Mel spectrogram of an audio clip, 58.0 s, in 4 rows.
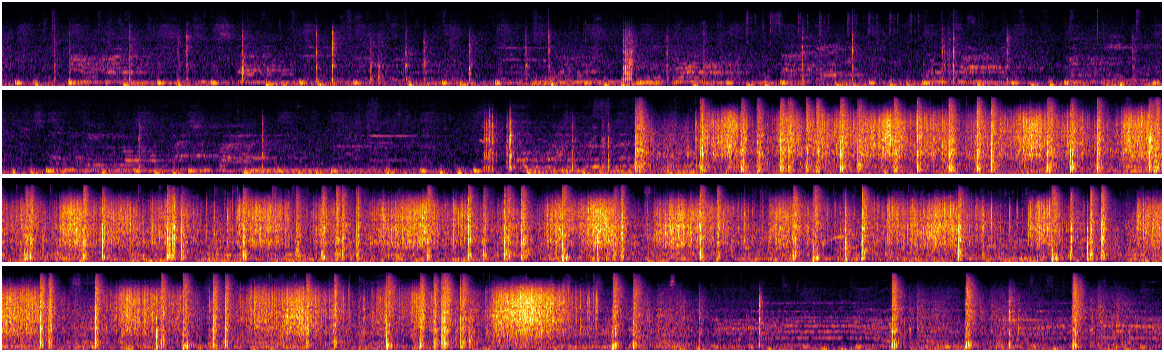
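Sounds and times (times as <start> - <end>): firework crackling: 0.0 - 15.4, 20.3 - 52.5
firework crackling hiss: 22.1 - 52.0
firework shells bursting: 22.4 - 51.6.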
